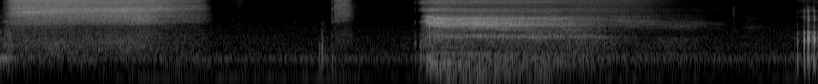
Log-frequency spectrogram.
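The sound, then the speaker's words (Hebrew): A breathing exercise: a long, airy breath drawn in until the lungs are full, a short quick extra sniff after a pause, then a long, steady exhale that slowly fades. No one speaks; the breathing is loud and hissy. “זה נשימה שבה אנחנו מנפחים את האוויר ומייצר משהו כמו בלון, לוקחים אוויר מלא, וכשנגמר לנו האוויר, מסניפים עוד קטנה, ומשחררים.”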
